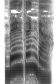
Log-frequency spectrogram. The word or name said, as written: ಬೆಳಿಕೊಂಡೆ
